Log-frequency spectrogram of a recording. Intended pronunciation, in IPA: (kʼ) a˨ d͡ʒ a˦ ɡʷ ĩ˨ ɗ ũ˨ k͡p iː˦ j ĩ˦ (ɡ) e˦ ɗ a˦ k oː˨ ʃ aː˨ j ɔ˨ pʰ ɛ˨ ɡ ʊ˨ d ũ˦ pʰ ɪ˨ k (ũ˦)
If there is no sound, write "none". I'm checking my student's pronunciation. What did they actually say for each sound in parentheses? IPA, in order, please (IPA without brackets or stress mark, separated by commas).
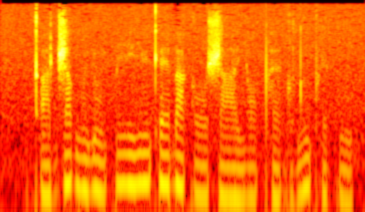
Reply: kʼ, kʼ, ũ˨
